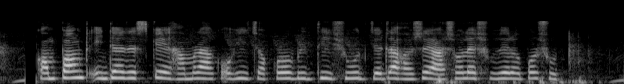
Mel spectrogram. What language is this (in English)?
Bangla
